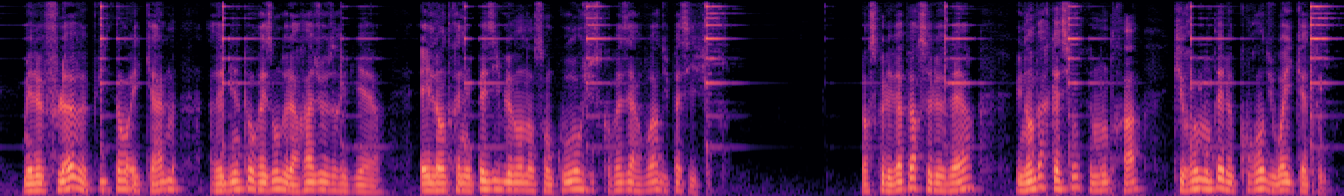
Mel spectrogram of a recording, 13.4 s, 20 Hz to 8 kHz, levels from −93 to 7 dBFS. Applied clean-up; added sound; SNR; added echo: neural mask model RNNoise.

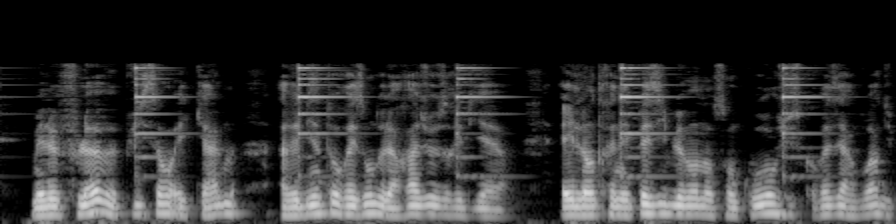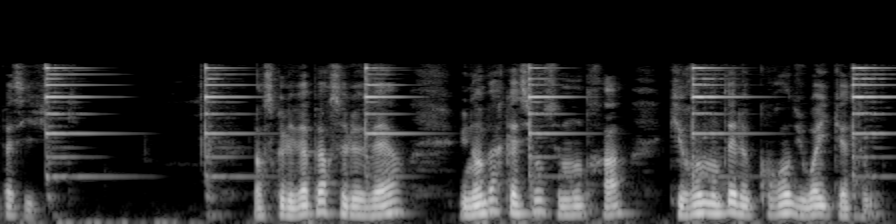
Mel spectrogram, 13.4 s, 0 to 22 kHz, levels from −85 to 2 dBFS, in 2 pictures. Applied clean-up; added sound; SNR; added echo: classical method log-MMSE.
